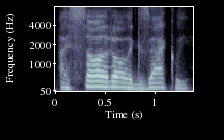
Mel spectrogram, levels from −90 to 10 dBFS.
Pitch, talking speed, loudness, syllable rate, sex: 155 Hz, 215 wpm, -15 LUFS, 5.4 syllables/s, male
